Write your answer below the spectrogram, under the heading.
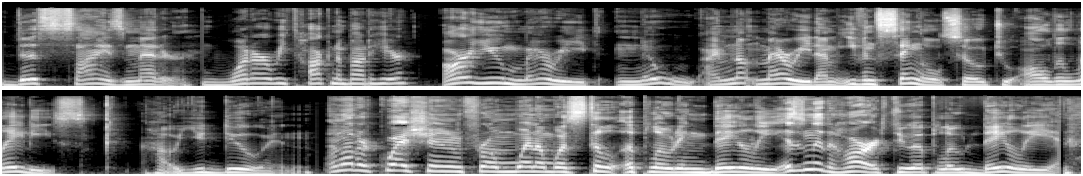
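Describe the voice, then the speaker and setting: In a Flemish accent, a man with a high pitch and a dark, mellow tone talks at a moderate pace with lively intonation and hardly any pauses. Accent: Flemish Dutch accent in English. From Flanders, Belgium. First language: Dutch. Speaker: video editing tutorial YouTuber. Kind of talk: casual Q&A to camera.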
